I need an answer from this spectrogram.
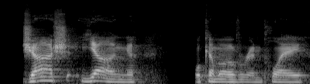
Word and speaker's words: Jung: Or I keep calling him Jung because it says Jung. It looks like it's pronounced Jung, but I know it's Young. Josh Young will come over and play some platoon third base for us.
